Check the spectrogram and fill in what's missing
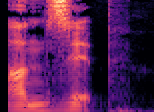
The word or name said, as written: unzip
